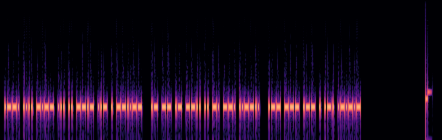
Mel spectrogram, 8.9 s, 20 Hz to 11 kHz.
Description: Morse code, heard as a keyed tone, about 41 wpm, 700 Hz. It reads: PHYSIQUE, AMAZING? WOWER.
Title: Pangram Challenge v2 - 45wpm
